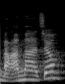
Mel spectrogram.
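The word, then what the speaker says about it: 妈妈: M-A-M-A. 딱 봐도 마마죠? 네, 그래서 일성이 붙었으니까 어떻게 읽습니까? 마마. 이렇게 읽습니다.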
